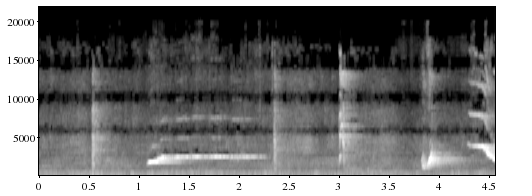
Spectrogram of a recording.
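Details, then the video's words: Morning song of a white-rumped shama: a long pure whistle that sweeps up and then holds level for over a second, followed by a sharp upward-slurred note, with scattered clicks and a low hum. "Kicau murai pagi hari"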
